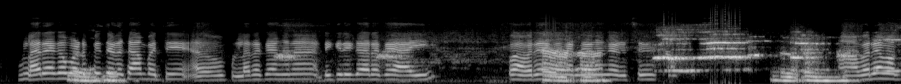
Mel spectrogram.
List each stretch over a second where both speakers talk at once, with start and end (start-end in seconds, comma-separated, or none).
none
